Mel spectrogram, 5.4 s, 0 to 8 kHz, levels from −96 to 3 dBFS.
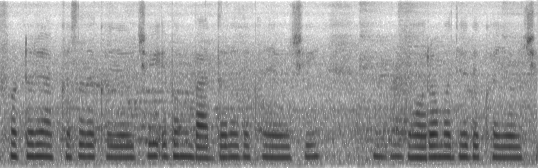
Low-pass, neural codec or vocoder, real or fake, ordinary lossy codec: none; none; real; none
